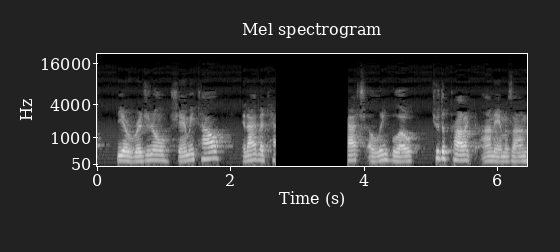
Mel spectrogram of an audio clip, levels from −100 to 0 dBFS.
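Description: A thin, steady buzz runs under the audio from start to finish. It is DECT cordless phone buzz. A nearby DECT handset or base sends a radio burst every 10 ms. The audio circuit rectifies it into a 100 Hz tone rich in harmonics, about 40 dB below the sound. At 2.67 s the audio drops to silence. It picks up again at 3.76 s, exactly where it left off. This is a rebuffering stall. The player ran out of downloaded data and waited for more. No audio is lost, but about 1.09 s of silence is added.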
